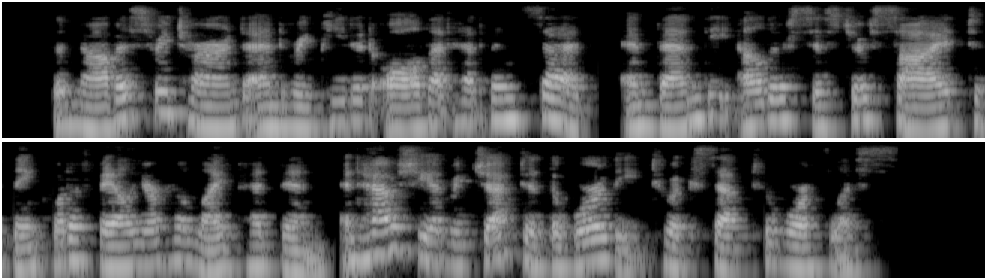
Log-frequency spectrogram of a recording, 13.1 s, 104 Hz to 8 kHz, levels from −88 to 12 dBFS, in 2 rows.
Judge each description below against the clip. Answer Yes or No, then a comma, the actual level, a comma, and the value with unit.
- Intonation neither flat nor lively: Yes, average, 3.9 semitones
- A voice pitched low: No, medium, 150 Hz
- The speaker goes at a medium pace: Yes, average, 165 wpm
